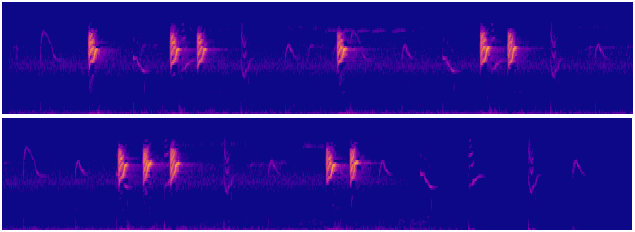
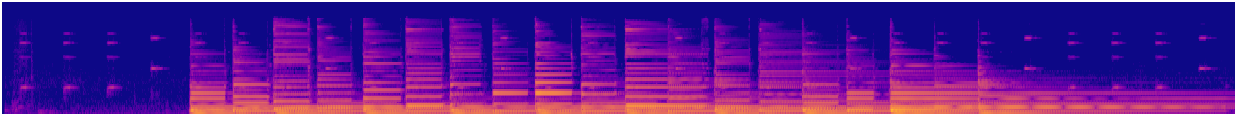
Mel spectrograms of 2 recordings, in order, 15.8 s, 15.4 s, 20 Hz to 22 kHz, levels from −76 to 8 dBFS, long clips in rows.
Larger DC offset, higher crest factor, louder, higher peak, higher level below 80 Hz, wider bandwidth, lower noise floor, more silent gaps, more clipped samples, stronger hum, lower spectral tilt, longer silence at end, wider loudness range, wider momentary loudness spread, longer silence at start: neither; about the same, 22 dB vs 18 dB; first, -15 LUFS vs -20 LUFS; about the same, -2 dBFS vs -2 dBFS; second, -64 dBFS vs -54 dBFS; second, 10 kHz vs 12 kHz; first, -59 dBFS vs -53 dBFS; neither; neither; neither; second, 6 dB/octave vs -7 dB/octave; first, 3.4 s vs 0 s; about the same, 5 LU vs 6 LU; second, 10 LU vs 13 LU; first, 1.05 s vs 0.25 s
